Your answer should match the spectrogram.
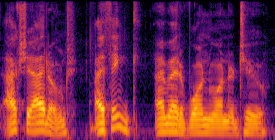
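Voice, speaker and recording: A young man telling a casual personal story as a YouTuber, in an animated, exaggerating manner with slang and swearing. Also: lowish voice, brisk.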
